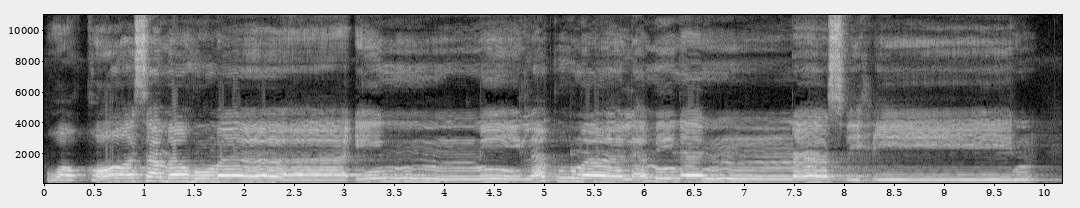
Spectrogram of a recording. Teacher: وقف کی صورت میں نون کا زبر سکون سے بدل جائے گا تو مد عارض وقفی ہوگا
